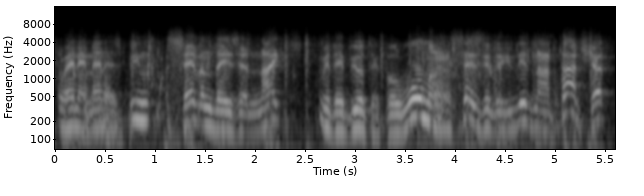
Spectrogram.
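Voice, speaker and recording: An actor playing a worldly, commanding middle-aged patriarch in a vintage radio western, pompous and declamatory. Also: male voice, fairly high pitch, expressive, moderate pace. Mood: philosophical. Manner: declamatory, pompous, proverb-like delivery. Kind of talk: 1950s radio western acting. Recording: muffled, noisy vintage radio recording.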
